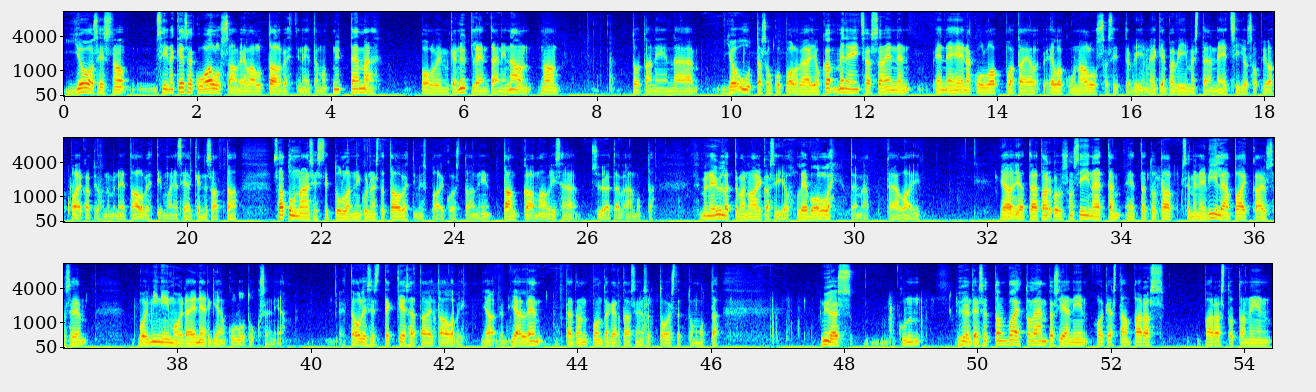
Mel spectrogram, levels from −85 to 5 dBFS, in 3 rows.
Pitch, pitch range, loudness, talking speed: 120 Hz, 110-130 Hz, -22 LUFS, 135 wpm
